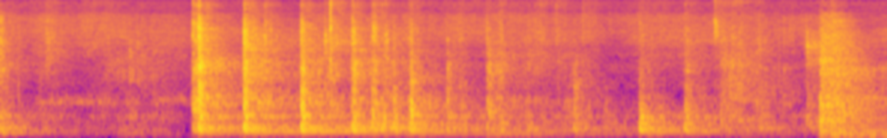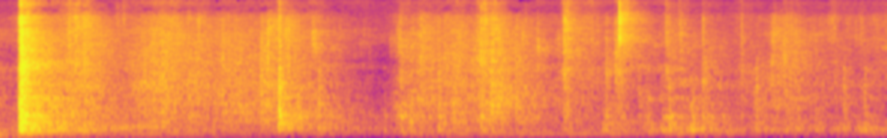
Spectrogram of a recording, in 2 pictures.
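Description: Irregular clicks and knocks of hands fitting wires and crimp terminals onto the terminal bar of a metal electrical panel, with one louder knock about six seconds in. A faint steady hum runs underneath.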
